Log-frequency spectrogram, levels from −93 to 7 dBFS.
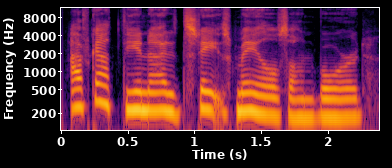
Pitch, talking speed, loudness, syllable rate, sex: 210 Hz, 200 wpm, -15 LUFS, 5.6 syllables/s, female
